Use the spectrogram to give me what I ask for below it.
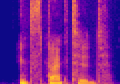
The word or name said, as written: expected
